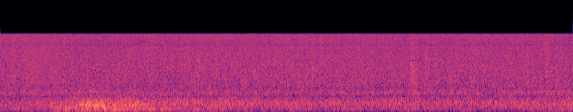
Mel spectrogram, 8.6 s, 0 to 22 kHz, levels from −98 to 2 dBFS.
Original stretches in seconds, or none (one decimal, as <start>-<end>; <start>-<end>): 0.0-0.4; 0.9-8.6

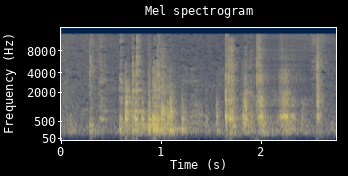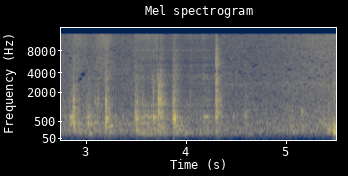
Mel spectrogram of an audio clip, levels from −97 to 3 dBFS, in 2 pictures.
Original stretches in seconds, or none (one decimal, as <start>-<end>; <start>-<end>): 0.0-1.9; 2.5-3.5; 4.3-5.5

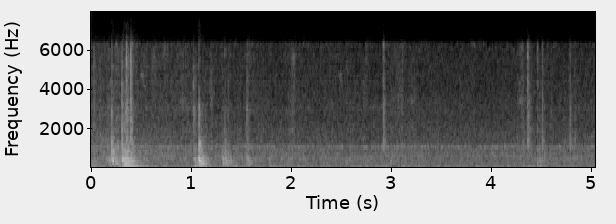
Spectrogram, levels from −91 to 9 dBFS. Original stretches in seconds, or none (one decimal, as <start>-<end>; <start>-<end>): 2.9-4.4

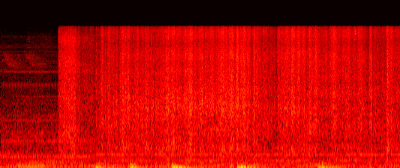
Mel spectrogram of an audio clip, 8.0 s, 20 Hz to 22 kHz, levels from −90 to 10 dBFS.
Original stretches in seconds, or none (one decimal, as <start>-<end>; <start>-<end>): 0.0-3.6; 4.5-6.2; 6.7-8.0

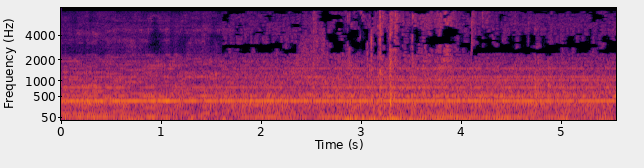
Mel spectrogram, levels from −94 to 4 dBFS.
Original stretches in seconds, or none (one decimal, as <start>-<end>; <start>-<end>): 1.6-5.6

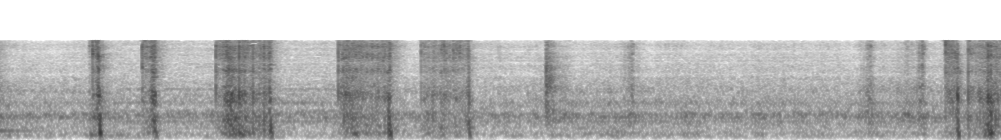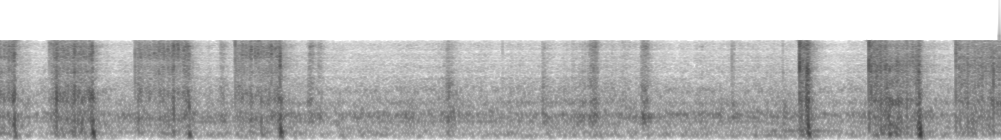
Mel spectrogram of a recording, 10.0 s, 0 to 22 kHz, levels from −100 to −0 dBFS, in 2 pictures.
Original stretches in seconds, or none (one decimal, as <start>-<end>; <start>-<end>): 0.6-1.7

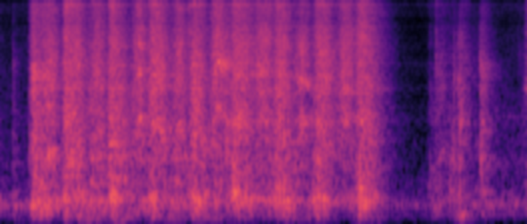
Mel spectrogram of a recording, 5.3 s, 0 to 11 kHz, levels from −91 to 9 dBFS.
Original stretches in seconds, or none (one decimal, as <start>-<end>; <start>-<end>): 0.0-2.2; 4.7-5.3

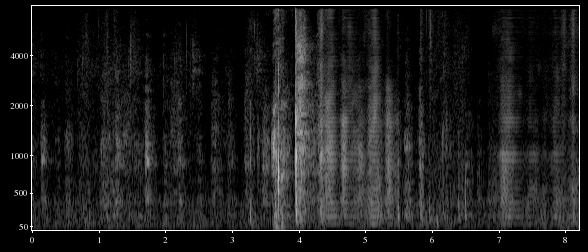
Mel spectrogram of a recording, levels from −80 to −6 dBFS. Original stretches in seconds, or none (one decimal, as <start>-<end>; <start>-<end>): 0.0-4.3; 5.5-6.9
